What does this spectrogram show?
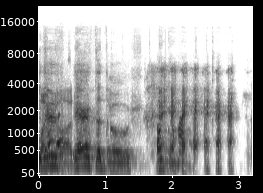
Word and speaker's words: Doge: I know it's pronounced Doge, but it's Doog to me because Doge. I just see like how someone with like learning difficulties would say it, and that's how I say it.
